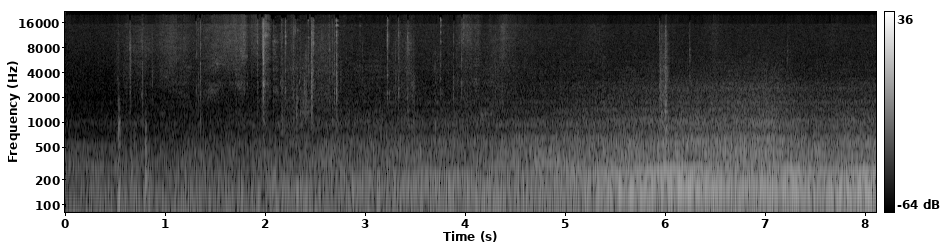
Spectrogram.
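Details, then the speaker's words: 2007 Jeep Grand Cherokee 4.7L on a road drive: low droning hum builds steadily with speed and swells on a swerve. Worn driver's front wheel bearing. "battery holy cow I hope you guys can hear that let's do a little swerve here wow it is definitely the driver's front wheel [Music] bearing"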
